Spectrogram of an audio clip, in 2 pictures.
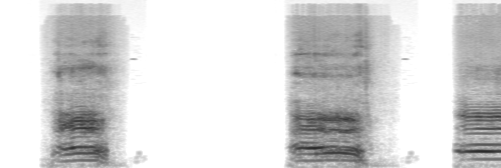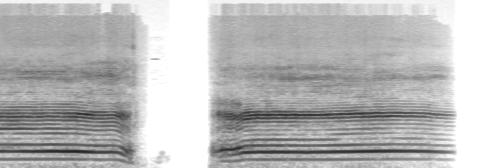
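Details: Camel grunting and bellowing: two short rough grunts, then two longer, deep droning bellows of about one and a half to two seconds each, separated by silent gaps.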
